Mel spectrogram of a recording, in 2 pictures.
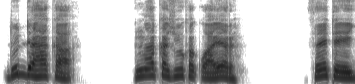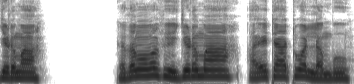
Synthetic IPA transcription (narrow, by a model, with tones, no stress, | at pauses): dʊ˦k̚da˨ha˦ka˨ | ʔɪ˦ŋʔa˦ka˨ʃ̬uː˦ka˨kʷʼaː˨jɐ˦r | sa˦jta˨ji˦ɡʲɪ˦ɽmaː˦ | ta˨zɐ˦ma˦mɐ˦ɸiː˨ɡʲɪ˦ɽmaː˦ʔa˨ʔɪ˦ta˦tʊ˦wɐ˨nlɐ˨mbuː˦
